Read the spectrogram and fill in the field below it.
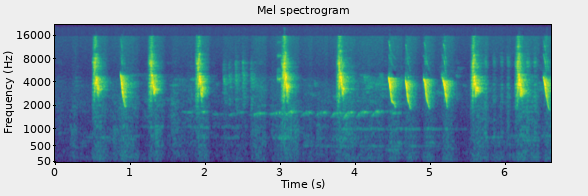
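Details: Brown-throated sunbird (konin) singing vigorously with sparrow-like fill. Sharp chirps come at a steady pace, then a fast run of descending chip notes near the end, over a faint whistled hum.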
